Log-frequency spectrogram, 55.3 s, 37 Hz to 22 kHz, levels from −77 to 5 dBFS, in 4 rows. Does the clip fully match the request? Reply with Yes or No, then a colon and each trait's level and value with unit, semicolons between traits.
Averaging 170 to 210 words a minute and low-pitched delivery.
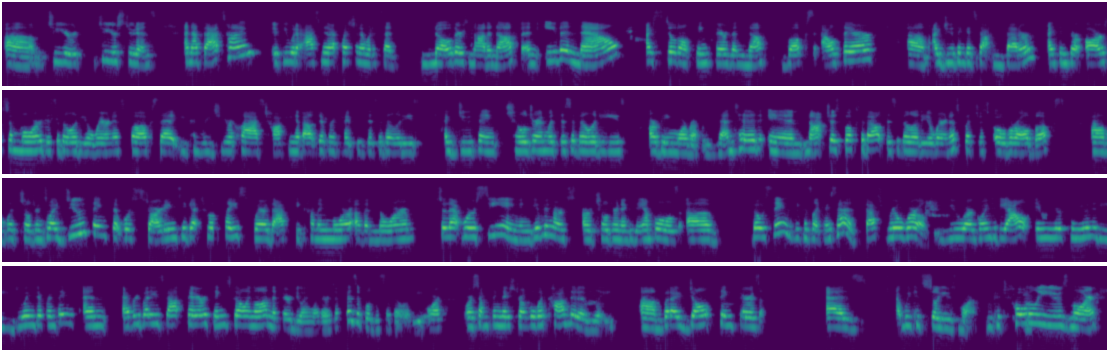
No: average, 195 wpm; high, 225 Hz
